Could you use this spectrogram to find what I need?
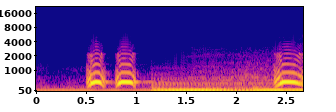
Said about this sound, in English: And then all of a sudden there's like this whoosh. And like 20 feet in front of us on this tree branch lands this spotted owl.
